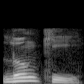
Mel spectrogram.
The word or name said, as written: Lungki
